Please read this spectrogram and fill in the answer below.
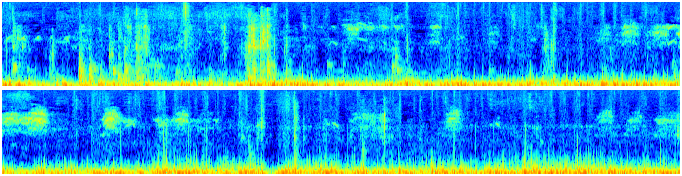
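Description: Knocks and taps of a flathead being handled on a boat's carpeted deck and laid on a measuring mat, over a steady low rumble, with a few faint high chirps near the middle.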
